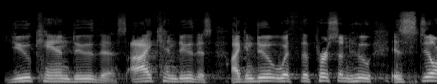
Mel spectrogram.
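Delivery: ordinary delivery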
